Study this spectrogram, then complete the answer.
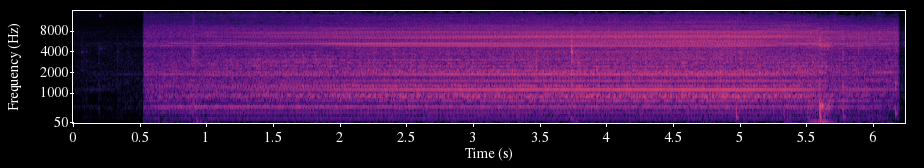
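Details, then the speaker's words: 2004 VW Beetle Turbo S 1.8T, no crank no start, after burnt fuse box replacement: steady high electric whine with ignition off that stops when one fuse is pulled; something on that circuit running and draining the battery. "i don't know what but if i pull this fuse it goes out so something on this circuit is making a ton of noise and killing the battery and this thing is no crank no start to be continued"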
